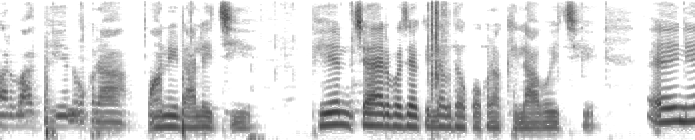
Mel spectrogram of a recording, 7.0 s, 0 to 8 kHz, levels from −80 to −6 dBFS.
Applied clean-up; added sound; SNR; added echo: classical method log-MMSE.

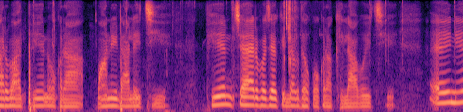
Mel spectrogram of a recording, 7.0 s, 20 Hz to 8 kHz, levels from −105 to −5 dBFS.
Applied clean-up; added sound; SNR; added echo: neural mask model Resemble Enhance denoiser.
